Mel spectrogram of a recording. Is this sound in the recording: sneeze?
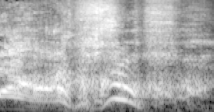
yes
